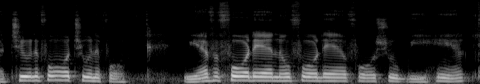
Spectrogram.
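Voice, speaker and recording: The tone is dark and mellow, and the intonation is lively. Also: woman. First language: not English. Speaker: sudoku instructor. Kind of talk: puzzle solving tutorial.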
